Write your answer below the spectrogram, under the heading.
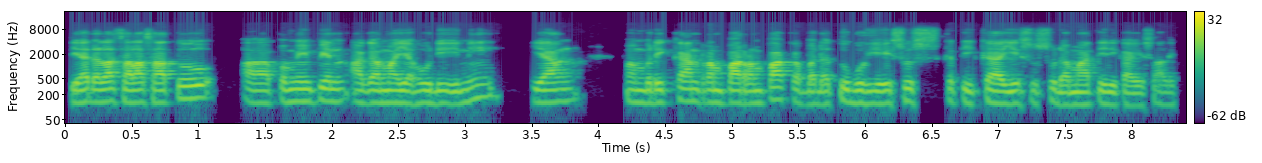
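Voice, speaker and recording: A pastor, preaching a sermon over a video call in a lively, conversational way, often acting out quotes from everyday life. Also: male voice, mid-range voice, brisk. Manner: animated preaching with playful acted-out quotes.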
